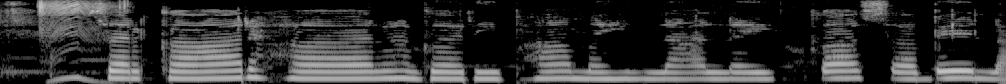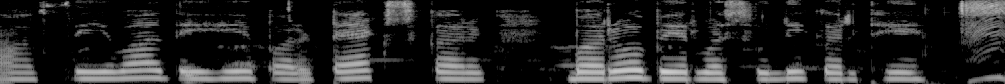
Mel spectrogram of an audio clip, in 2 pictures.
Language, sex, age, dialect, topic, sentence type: Chhattisgarhi, female, 18-24, Northern/Bhandar, banking, statement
